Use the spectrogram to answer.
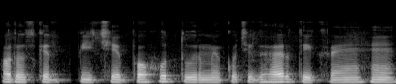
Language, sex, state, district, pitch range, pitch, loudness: Hindi, male, Jharkhand, Deoghar, 110-115 Hz, 110 Hz, -20 LUFS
